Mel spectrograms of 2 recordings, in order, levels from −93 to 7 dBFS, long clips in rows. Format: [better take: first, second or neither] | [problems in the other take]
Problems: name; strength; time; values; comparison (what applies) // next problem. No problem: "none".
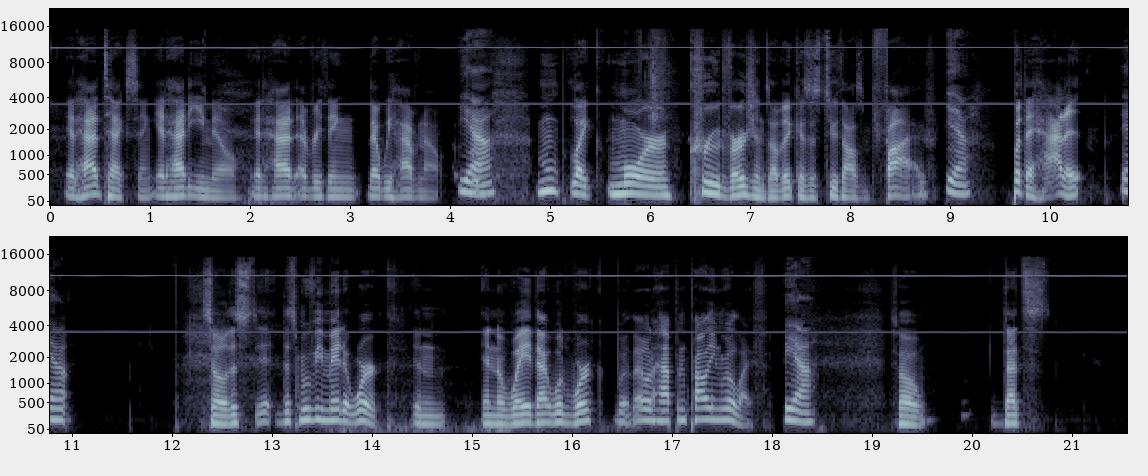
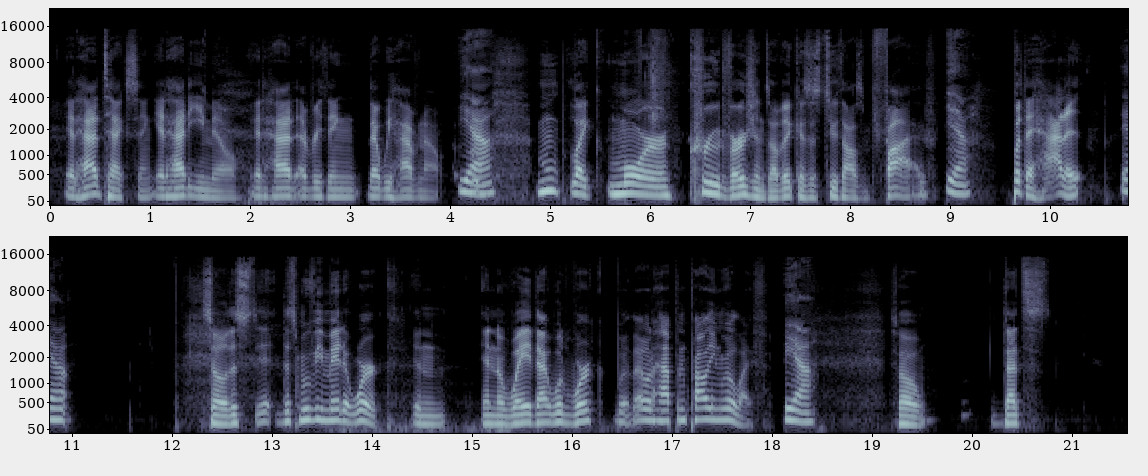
second | high-pitched whine; noticeable; throughout; 11 kHz, 15 dB below the speech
